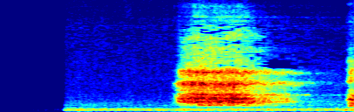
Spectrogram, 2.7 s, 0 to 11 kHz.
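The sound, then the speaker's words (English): A deep belly breath is taken as one long, airy rush of breath over a faint low hum, quiet and without speech. “And so basic thing, like taking 3 deep belly breaths.”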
